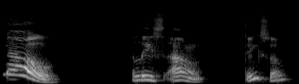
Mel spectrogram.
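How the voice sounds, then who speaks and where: Man reading as animated young smooth-talker. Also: high voice, slow, exaggerated voice. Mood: persuasive. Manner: cajoling, slangy. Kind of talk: live screenplay table read.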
